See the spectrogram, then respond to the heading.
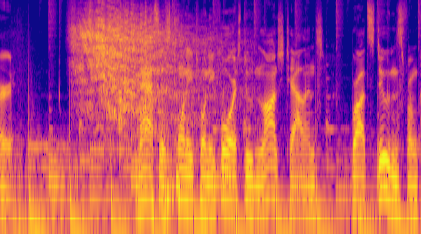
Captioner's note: rocket launches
